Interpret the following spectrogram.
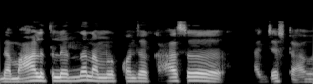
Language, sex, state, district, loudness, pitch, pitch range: Tamil, male, Karnataka, Chamarajanagar, -18 LUFS, 160 Hz, 145-170 Hz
